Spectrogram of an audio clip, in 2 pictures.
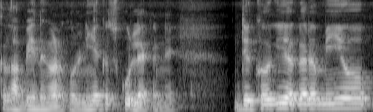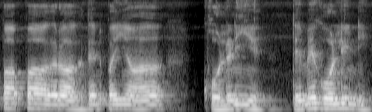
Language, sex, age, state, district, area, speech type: Dogri, male, 18-30, Jammu and Kashmir, Reasi, rural, spontaneous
